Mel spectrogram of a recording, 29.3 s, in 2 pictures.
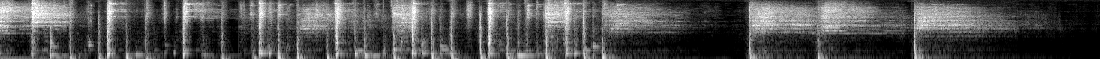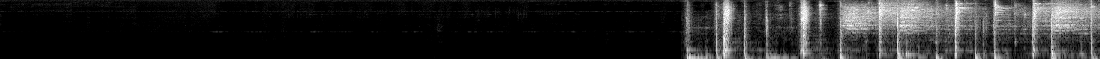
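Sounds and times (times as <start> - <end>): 
drum: 0.0 - 8.9, 10.0 - 11.6, 12.2 - 13.2, 23.8 - 29.3.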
